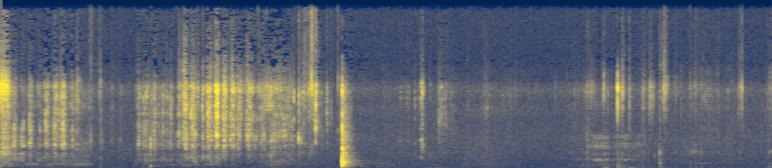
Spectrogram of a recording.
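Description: Paper crafting handling sounds: scratchy rustling as liquid glue is spread on a die-cut paper label, then a single sharp knock a little past four seconds in. Near the end there is light rubbing as the label is pressed down onto the card.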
